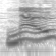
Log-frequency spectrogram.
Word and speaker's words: know: No starts with a silent K and thumb ends with a silent B.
